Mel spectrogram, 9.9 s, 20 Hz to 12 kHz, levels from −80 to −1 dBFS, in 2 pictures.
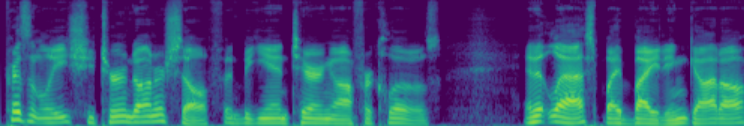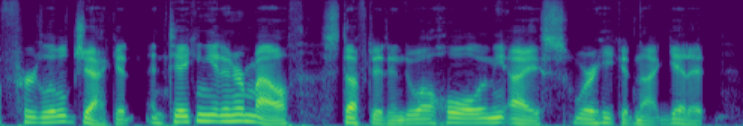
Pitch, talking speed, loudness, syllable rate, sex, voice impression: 120 Hz, 250 wpm, -20 LUFS, 6.3 syllables/s, male, masculine, adult-like, slightly thick, fluent, refreshing, slightly sincere, slightly lively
